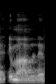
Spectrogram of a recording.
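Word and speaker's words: calm: इन तीनों शब्दों में एल के बाद एम है और इनमें एल का उच्चारण नहीं होता है।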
